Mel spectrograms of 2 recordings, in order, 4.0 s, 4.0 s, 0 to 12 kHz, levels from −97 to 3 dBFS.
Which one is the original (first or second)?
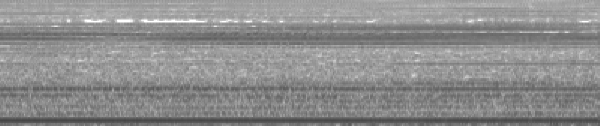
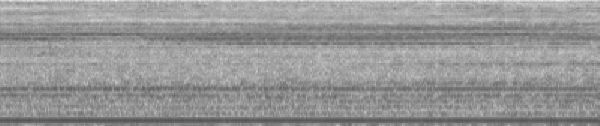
first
